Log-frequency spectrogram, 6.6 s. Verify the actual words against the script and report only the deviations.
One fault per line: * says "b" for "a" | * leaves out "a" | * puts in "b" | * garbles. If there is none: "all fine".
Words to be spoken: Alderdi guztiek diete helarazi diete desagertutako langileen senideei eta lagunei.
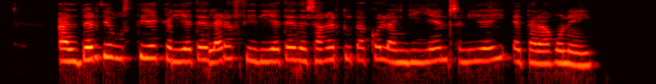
all fine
